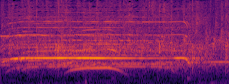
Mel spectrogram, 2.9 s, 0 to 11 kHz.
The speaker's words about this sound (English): And without further ado, how about a round of applause for the winner of the 2018 Polaris Music Prize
